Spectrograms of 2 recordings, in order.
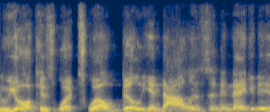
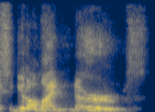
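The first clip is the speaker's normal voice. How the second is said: ordinary talk, nothing marked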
